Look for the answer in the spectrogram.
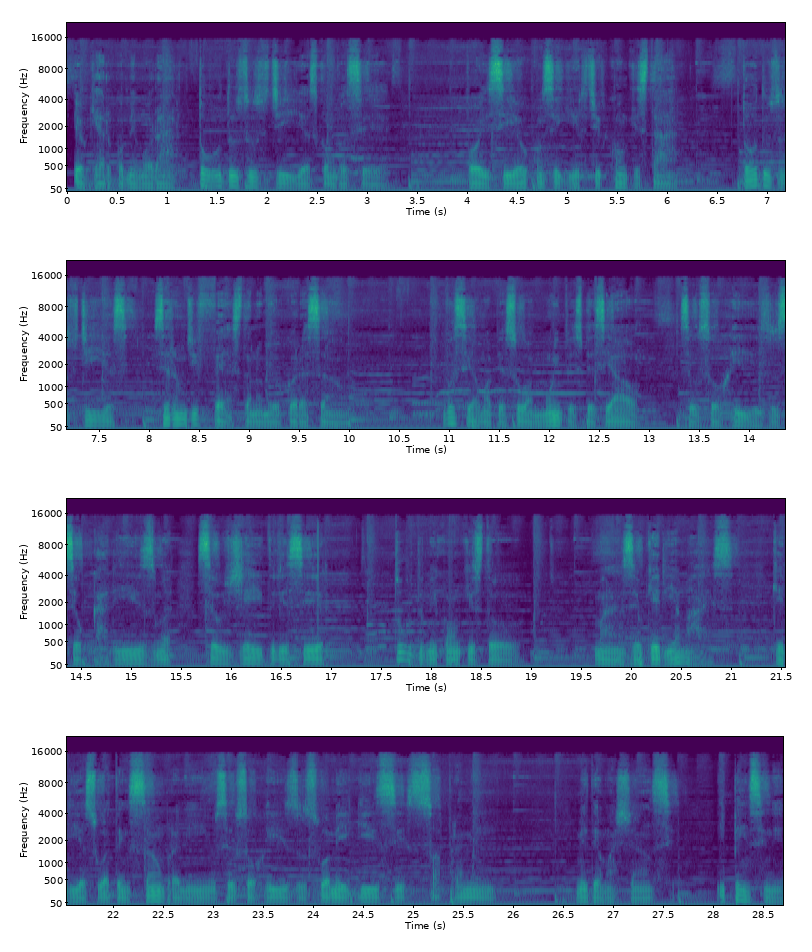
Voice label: Namorados Com Pedido de Namoro, M

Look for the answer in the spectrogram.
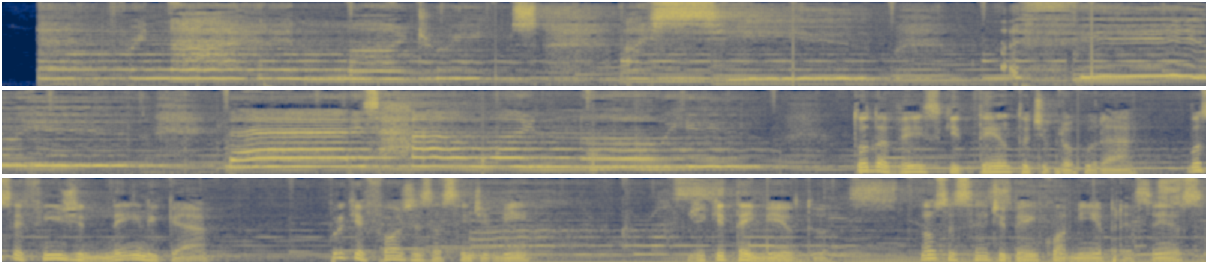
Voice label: Romântica, M

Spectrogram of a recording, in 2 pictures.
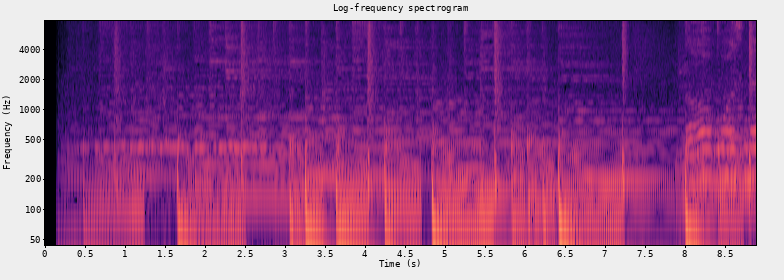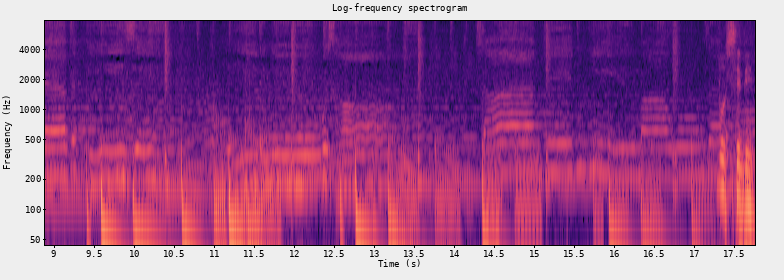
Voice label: Romântica Com Saudades

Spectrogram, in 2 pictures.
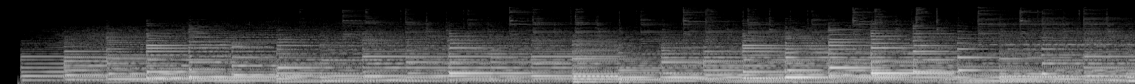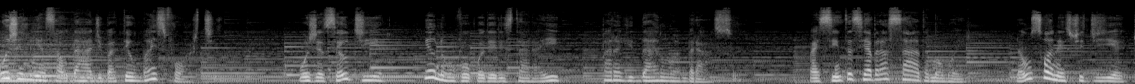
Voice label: Dia das Maes, F

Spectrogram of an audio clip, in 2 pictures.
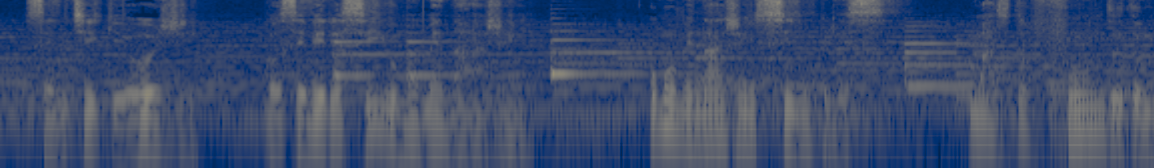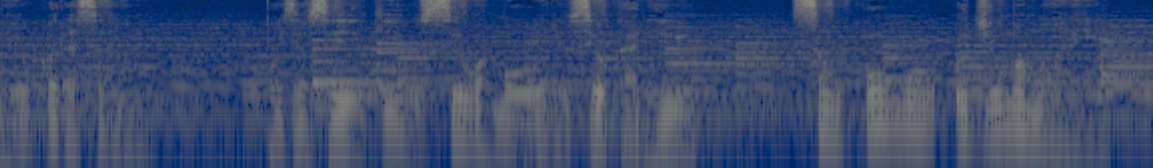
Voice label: Dia das Maes pra Madrinha, M

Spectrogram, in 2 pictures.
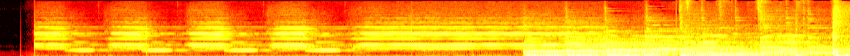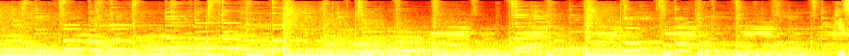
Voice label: Romântica Com Desculpas e Saudades

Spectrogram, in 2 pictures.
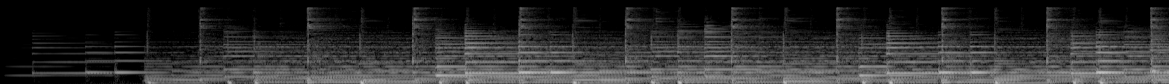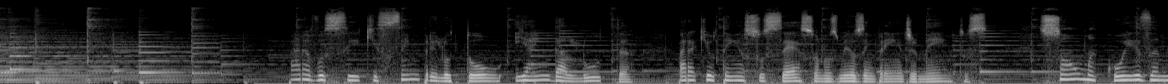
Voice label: Dia das Maes, F

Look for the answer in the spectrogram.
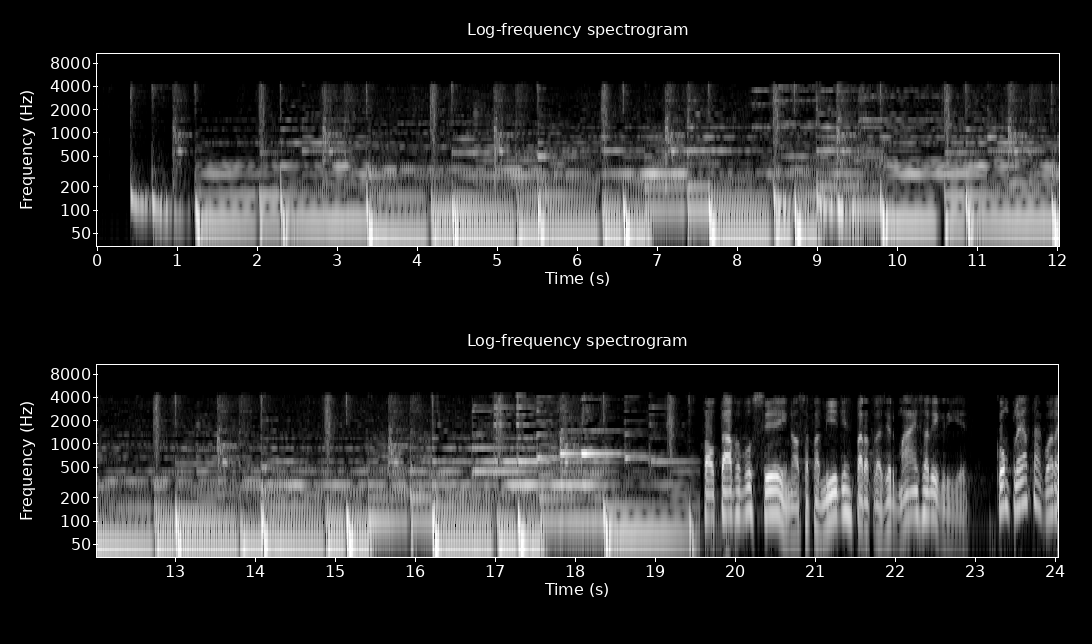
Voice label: Aniv. de Genro Distante, M

